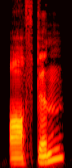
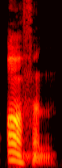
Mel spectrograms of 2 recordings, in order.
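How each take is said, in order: First: The word is said in its full form. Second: The word is said in a reduced form.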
